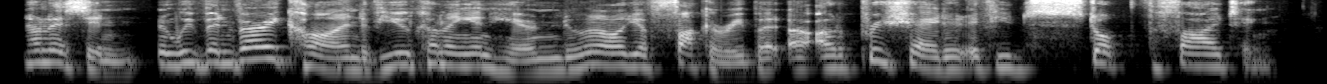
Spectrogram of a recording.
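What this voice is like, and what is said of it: Put-on British accent. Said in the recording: “Do a British accent”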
